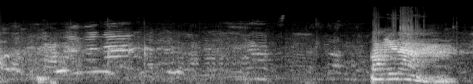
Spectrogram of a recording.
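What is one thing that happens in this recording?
A crowd outdoors chatters and cheers.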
